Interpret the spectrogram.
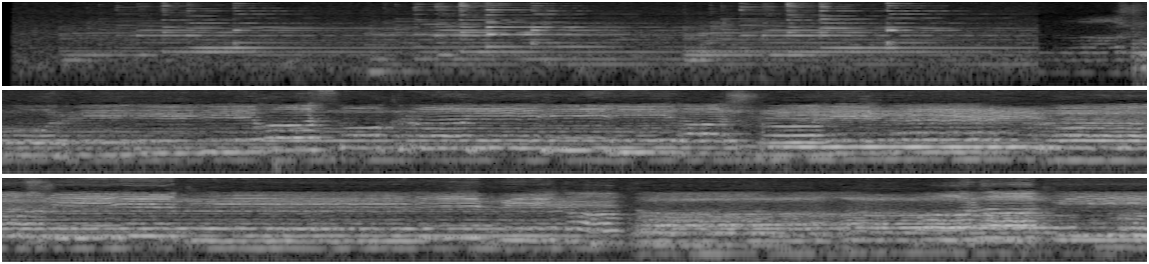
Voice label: ukrainian; Посол України про війну, взаємини із Австралією та українську спільноту; SBS Ukrainian

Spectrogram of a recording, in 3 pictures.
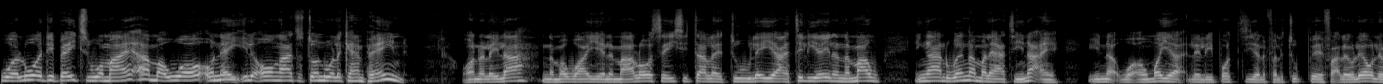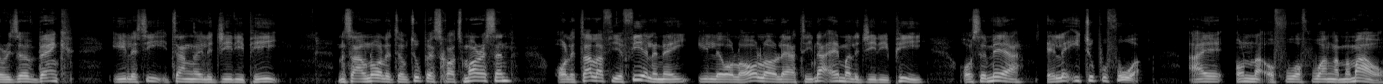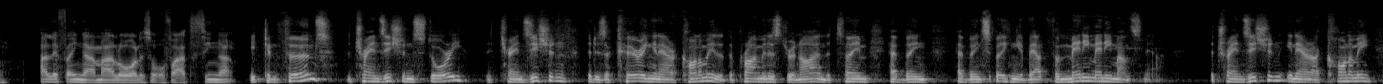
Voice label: samoan; SBS Samoan; I le 'afa o le campaign mo palota

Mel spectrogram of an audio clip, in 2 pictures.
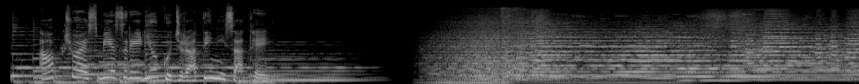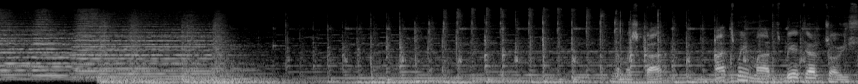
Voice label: gujarati news bulletin; SBS Gujarati News Bulletin 5 March 2024

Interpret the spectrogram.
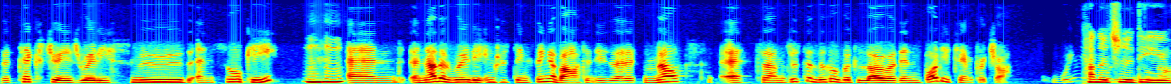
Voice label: mandarin; SBS Chinese; 巧克力：被遗忘的补脑食品？

